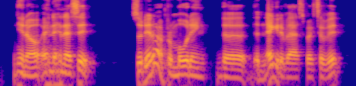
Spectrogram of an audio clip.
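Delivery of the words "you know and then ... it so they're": ordinary delivery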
